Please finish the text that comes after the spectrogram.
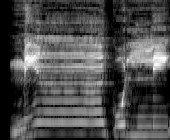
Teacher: نون ساکن کے بعد حرف قاف آ گیا حروف اخفا سے، تو یہاں پر ہم نے اخفا کرتے ہوئے پڑھنا ہے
